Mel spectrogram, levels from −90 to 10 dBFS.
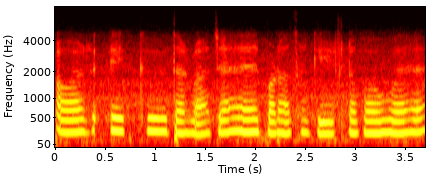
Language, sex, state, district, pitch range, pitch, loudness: Hindi, female, Punjab, Fazilka, 210-235 Hz, 225 Hz, -15 LUFS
